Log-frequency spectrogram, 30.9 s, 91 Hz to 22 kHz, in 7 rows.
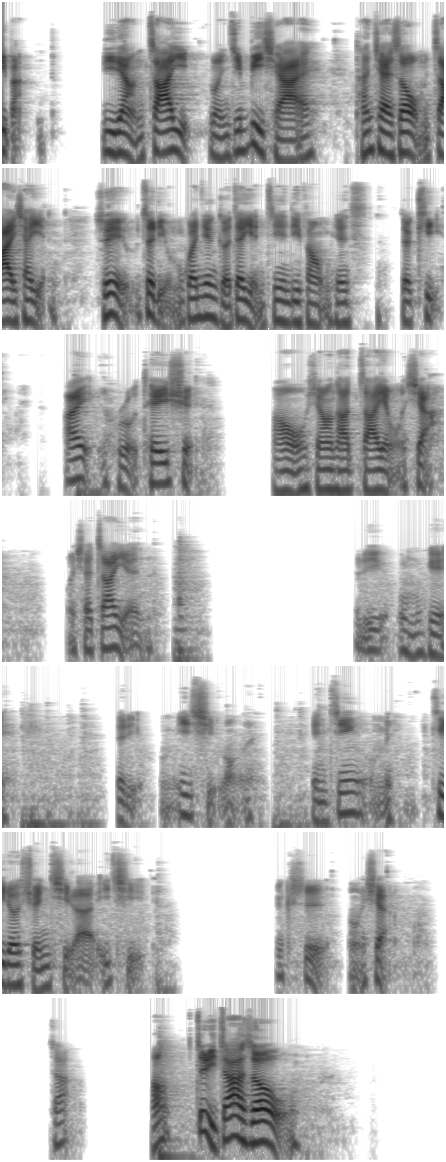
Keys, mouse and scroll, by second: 6.7 scroll, 7.6 drag, 8.2 click, 9.6 typing, 10.8 i, 12.7 click, 12.7 typing, 16.1 click, 18.1 ctrl+z, 18.4 ctrl+z, 18.9-20.5 drag, 20.5 ctrl+z, 21.1 shift+click, 21.7 shift+click, 22.8 shift+click, 23.4 shift+click, 24.6 shift+click.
